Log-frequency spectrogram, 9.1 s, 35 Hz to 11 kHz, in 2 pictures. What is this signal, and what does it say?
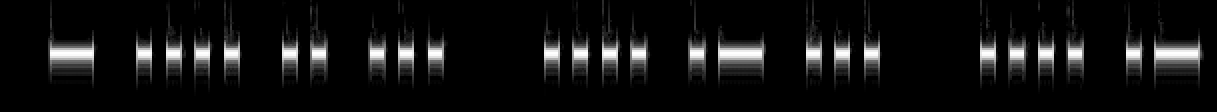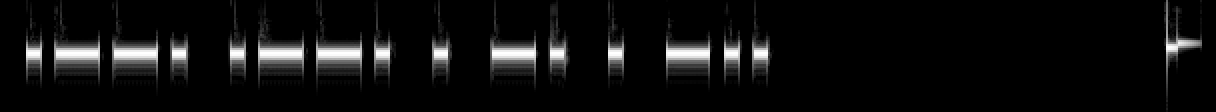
Morse code, heard as a keyed tone, about 22 wpm, 700 Hz. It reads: THIS HAS HAPPENED
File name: practice / 22wpm / Sets of 8 Words - 22wpm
